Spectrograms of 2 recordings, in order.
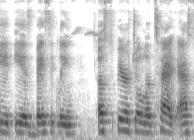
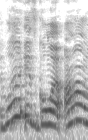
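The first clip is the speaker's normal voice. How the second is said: high-pitched alarmed question; bewildered; 9 semitones higher than usual. Retold or imitated. Waking up to a strange thought, alarmed and high. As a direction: ask it in sudden alarm, voice up high. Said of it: "I'm like".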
